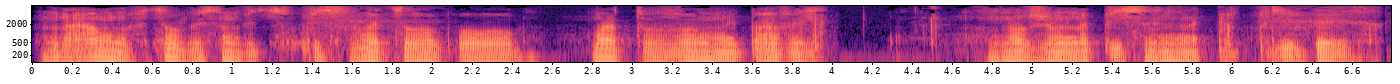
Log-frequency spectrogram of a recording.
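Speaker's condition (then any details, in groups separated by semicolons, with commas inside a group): Spinal muscular atrophy with tracheostomy; congenital progressive muscle wasting, onset early childhood, ventilator breathing support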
